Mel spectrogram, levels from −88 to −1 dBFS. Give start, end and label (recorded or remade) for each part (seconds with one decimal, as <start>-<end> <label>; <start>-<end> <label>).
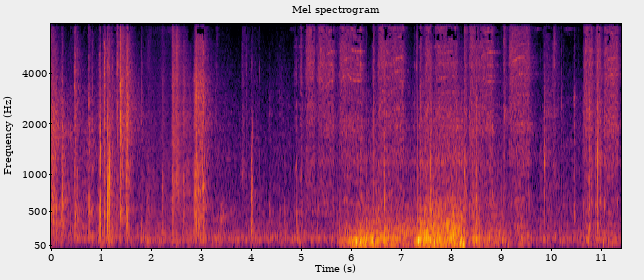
0.0-1.9 recorded; 1.9-2.9 remade; 2.9-11.4 recorded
